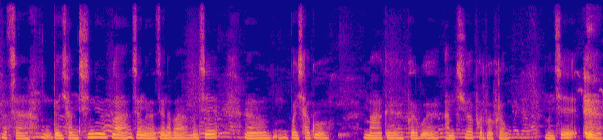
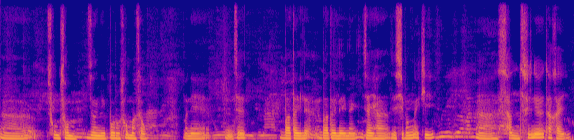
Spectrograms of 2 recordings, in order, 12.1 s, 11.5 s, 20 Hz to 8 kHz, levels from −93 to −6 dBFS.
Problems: constant background noise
